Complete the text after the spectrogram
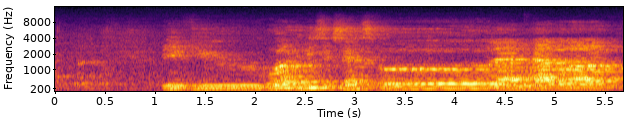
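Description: A small group of young singers sings together in a large echoing hall.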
